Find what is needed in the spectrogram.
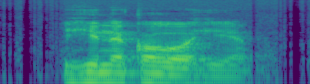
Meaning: gynaecology (UK), gynecology (US)
- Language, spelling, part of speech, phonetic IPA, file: Ukrainian, гінекологія, noun, [ɦʲinekɔˈɫɔɦʲijɐ], LL-Q8798 (ukr)-гінекологія.wav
